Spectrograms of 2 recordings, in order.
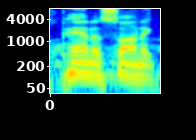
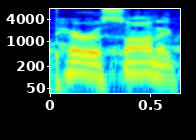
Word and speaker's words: Panasonic: Up next is Donald's Panasonic Q. By the way, when getting things together for this video, I realized we mistakenly called it Parasonic, so shame on Donald for mispronouncing it.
